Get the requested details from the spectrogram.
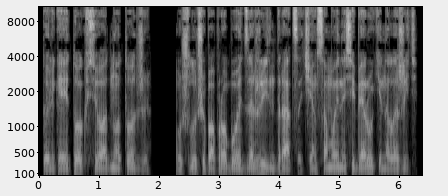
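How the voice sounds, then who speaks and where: Man voicing a gruff, sardonic armed man. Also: level tone, moderate pace, darkish tone, dry recording, studio quality, natural voice. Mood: gruff, wry. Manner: curt, low and sardonic. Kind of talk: audiobook character voice.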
